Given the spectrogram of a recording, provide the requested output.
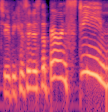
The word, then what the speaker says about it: Berenstain: Yeah, Berenstain Bears. Yes, I know. Pronounced Stain, but spelled Stein.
